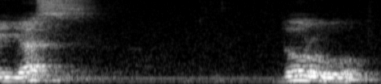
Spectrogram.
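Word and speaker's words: يصدر: in this particular case, middle letter will have a dhamma instead of a fatha. So it will be pronounced yas duru.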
